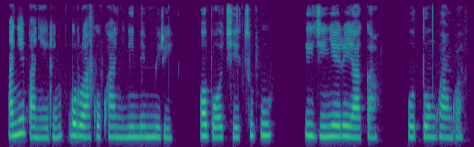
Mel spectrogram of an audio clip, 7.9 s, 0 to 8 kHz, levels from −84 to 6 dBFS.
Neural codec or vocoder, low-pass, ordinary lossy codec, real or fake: none; 7.2 kHz; none; real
